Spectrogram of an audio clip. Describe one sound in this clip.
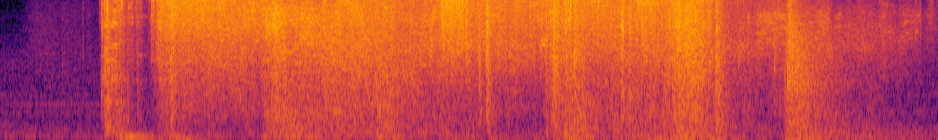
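Metal grinds and scrapes harshly.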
